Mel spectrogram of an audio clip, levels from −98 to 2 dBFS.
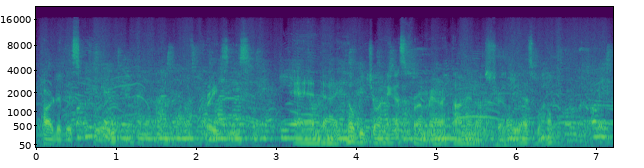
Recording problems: chatter from many people; very loud; throughout; as loud as the speech

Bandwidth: 16.5 kHz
